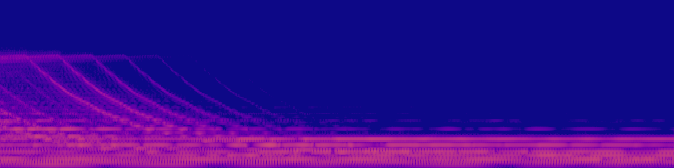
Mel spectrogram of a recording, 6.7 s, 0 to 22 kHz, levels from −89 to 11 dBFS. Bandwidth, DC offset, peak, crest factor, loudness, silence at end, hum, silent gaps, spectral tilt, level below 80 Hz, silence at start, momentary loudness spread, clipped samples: 8 kHz; under 0.1%; -30 dBFS; 12 dB; -44 LUFS; 0 s; none; none; -6.5 dB/octave; -58 dBFS; 0 s; 3 LU; under 0.1%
